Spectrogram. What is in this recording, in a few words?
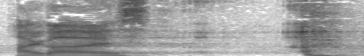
speaking english for the fans; faker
